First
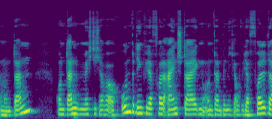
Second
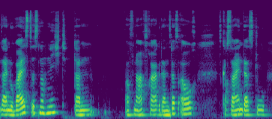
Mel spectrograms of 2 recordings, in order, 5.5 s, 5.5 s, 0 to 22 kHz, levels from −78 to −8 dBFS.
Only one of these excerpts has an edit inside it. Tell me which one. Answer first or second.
second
